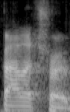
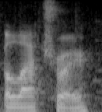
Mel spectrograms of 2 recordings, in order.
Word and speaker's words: Balatro: Apparently it's actually pronounced Balatro, but everyone calls it Balatro.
